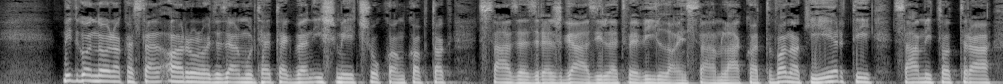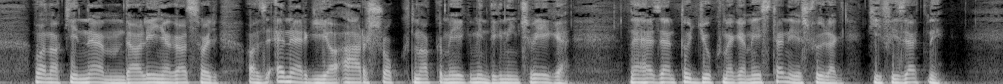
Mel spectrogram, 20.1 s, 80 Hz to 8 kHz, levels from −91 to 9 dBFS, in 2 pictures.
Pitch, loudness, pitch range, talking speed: 130 Hz, -13 LUFS, 120-140 Hz, 125 wpm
